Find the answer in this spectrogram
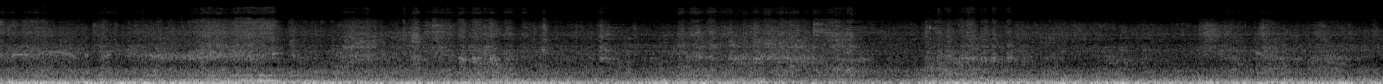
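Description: Freight cars of a Norfolk Southern manifest train rolling past, their steel wheels rumbling steadily on the rails.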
